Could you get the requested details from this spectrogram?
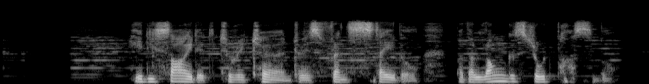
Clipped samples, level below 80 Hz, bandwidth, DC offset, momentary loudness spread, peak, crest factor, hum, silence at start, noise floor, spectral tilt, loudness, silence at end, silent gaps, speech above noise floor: under 0.1%; -64 dBFS; 8.2 kHz; under 0.1%; 23 LU; -2 dBFS; 20 dB; none; 0.7 s; -67 dBFS; -3.5 dB/octave; -21 LUFS; 0.35 s; none; 46 dB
